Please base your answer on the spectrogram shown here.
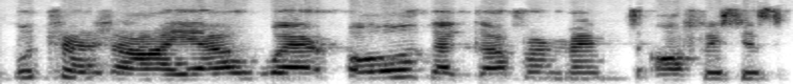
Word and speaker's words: Putrajaya: Now they are connecting the Putrajaya, which we can call it the governmental capital, because actually capital of Malaysia is Kuala Lumpur, but they have a state called Putrajaya where all the government offices are over there,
